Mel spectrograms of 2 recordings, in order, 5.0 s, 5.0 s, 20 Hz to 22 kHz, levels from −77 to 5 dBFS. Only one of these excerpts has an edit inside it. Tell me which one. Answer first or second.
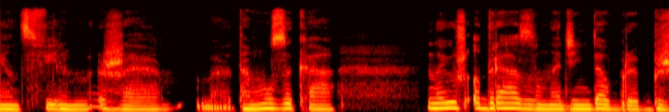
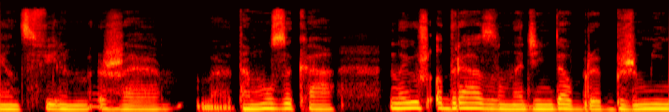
second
